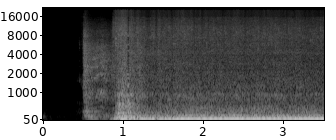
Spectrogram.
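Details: Dodge V8 truck with Holley Sniper EFI, after fixing idle air control surging and regrounding, possibly flooded from key cycling: a brief crank, it catches quickly and settles into a steady idle with no stumble or surge.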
